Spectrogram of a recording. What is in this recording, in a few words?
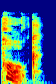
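"pork", British English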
